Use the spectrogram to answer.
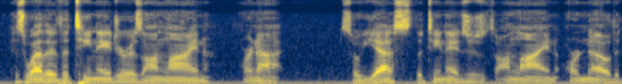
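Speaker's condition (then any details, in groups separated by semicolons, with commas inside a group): No condition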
